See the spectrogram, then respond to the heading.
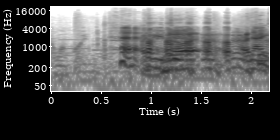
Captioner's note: laughing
